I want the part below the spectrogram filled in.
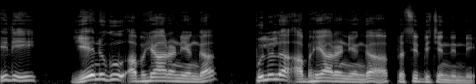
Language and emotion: Telugu, neutral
